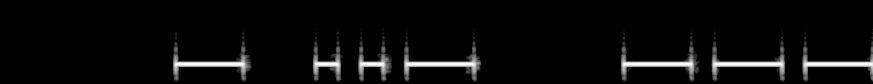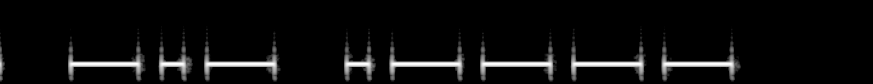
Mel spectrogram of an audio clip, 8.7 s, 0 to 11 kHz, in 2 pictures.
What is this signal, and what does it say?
Morse code, heard as a keyed tone, about 10 wpm, 800 Hz. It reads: TUOK1
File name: LEZIONI / 6 PKX0 / 6 PK 10wpm 2436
